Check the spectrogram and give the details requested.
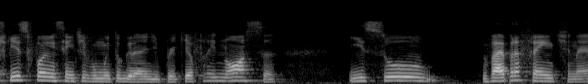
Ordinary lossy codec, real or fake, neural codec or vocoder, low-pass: none; real; none; none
